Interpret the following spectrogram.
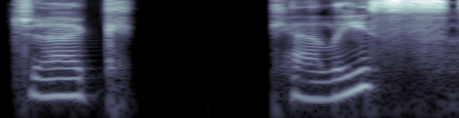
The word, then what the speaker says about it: Jacques Kallis: And this one is uh from Cricut Stories and it's just how great was uh Jack Callis I think is how you say it.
